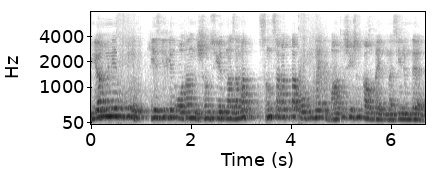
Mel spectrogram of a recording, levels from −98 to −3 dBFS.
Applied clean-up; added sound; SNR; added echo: neural separator model SepFormer DNS4.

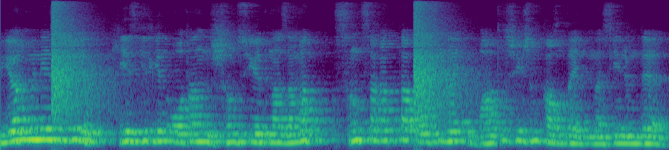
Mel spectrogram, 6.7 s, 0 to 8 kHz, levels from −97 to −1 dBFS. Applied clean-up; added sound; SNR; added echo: none; Clapping; 14 dB; reverberation time 0.8 s.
